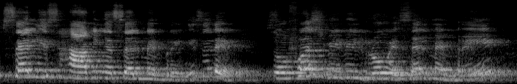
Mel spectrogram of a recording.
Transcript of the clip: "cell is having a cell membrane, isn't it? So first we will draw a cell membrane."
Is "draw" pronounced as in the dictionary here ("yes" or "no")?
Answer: yes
